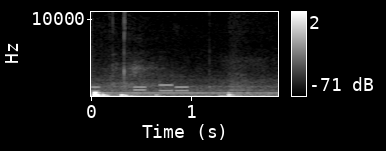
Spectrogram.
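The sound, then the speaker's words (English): Telephone keypad tones sound as someone dials to place a call: a few short, faint electronic beeps at steady pitches, set between soft low thumps. “We're calling our beef jerky lady. Does she know we're going to be on air? Yeah, yeah. I text her, tell her that we're going to dial right now.”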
